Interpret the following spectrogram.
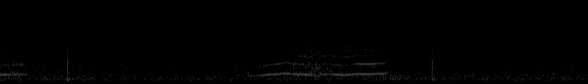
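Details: Hana, a dog, snoring with a brief whistle at the start, then a longer, wobbling whistled tone mid-way, against steady background hiss and a couple of small knocks.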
